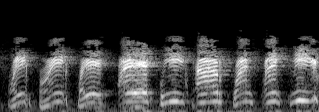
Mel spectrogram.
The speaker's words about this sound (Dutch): Maar voor het zover kwam, hoorde hij vlak bij zich in het riet een hevige kwaak.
